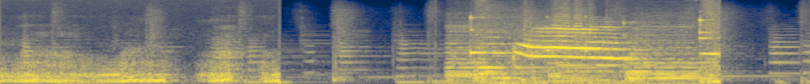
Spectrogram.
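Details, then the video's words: Domestic cat giving strange non-chattering cries: short muffled sounds early on, then one long descending meow in the second half, with background music running underneath. "채터링도 아닌 이상한 소리를 내는 고양이 울음 해석"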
